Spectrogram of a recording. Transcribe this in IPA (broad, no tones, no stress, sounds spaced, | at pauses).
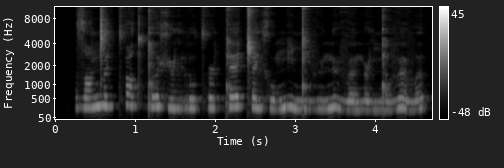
zˤ i ŋ͡ǀ ə lʲ tʰ o tˤ ɡ͡ǃ ə xʲ ə˞ lʲ r o tʰ ə˞ ǃ ɛ ǁ ɛ lʲ x o ŋ i ŋ͡ǃ i v ʉ n ʉ v œ n ə˞ lʲ ŋ͡ǃ ə v œ v ə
